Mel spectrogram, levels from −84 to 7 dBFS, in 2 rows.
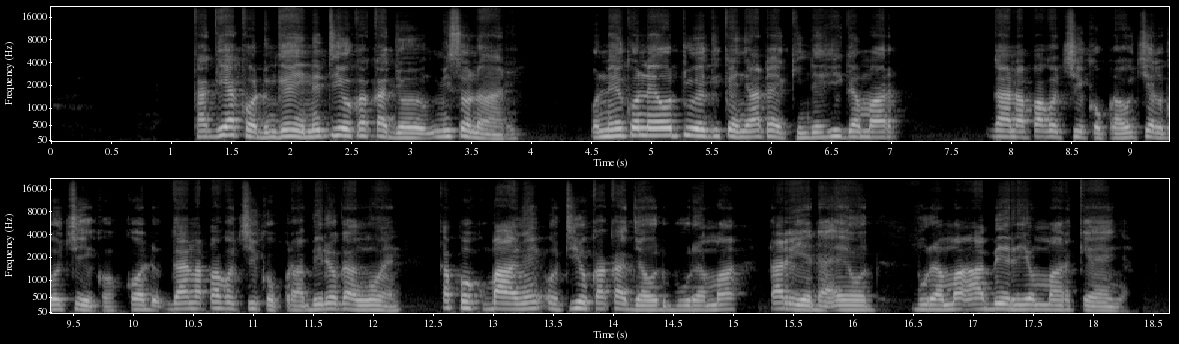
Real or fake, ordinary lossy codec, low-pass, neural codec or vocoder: fake; none; none; codec, 44.1 kHz, 7.8 kbps, Pupu-Codec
